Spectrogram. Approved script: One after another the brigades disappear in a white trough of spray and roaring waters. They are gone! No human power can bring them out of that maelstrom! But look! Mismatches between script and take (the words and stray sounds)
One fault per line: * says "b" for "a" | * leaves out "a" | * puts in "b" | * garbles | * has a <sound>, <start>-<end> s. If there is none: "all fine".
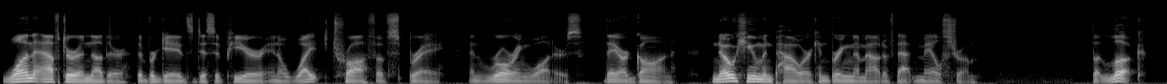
all fine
